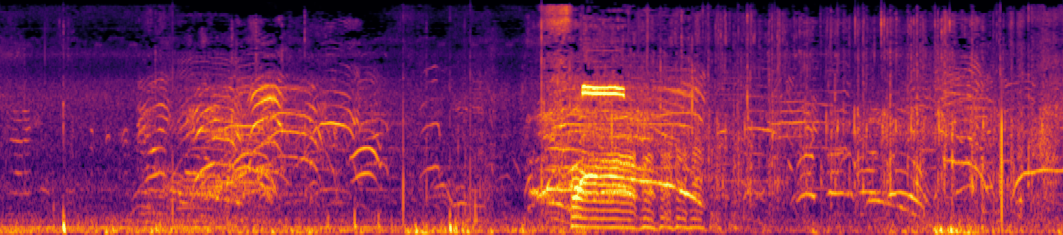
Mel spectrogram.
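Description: Several voices shouting and calling at a soccer game, many overlapping at once, with the loudest shout a little after five seconds in, over a steady low hum.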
